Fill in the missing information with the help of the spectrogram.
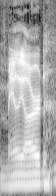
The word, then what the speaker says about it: Maillard: Maillard.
